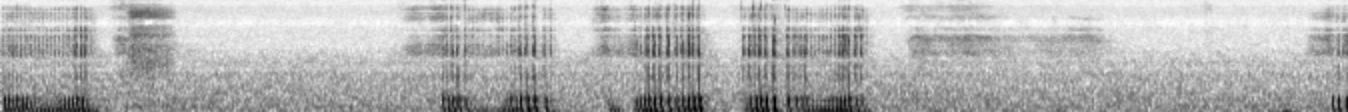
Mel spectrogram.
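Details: Female French bulldog sleeping with her eyes open, giving short wheezy snorts and breathy snores in uneven bursts, several clustered between two and four and a half seconds, with a steady background hiss.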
